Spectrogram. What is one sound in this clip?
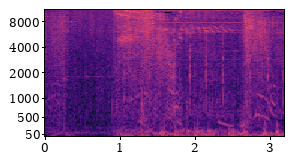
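A large mechanical beast roars and stomps nearby.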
